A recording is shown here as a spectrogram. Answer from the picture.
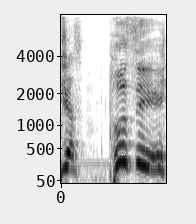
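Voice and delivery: imitating a friend's outraged rant, high and loud; mock outraged yell. Friend rants at his buddy, mock outraged yell. Retelling movie friend's outburst.

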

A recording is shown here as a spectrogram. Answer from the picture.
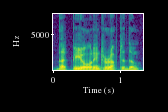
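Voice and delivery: ordinary delivery, nothing marked

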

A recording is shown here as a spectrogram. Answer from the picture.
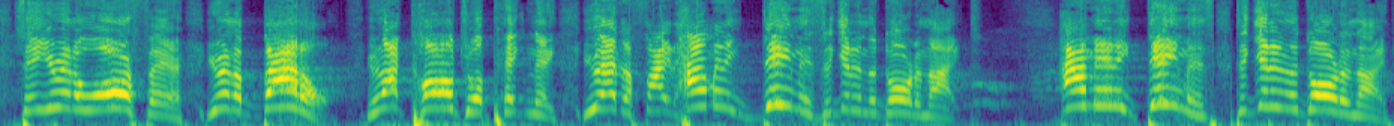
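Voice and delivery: loud, driving preacher's call; rally them for battle; shouting warfare sermon; preaching at full force. Acted.

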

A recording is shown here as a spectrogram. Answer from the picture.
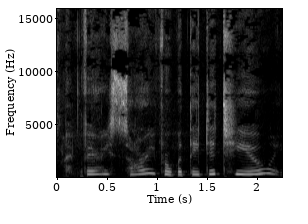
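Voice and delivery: put-on high, gentle girl's voice; tender childlike apology; soft, tender. A narrator's reading. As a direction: soothe a hurt creature. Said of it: "Annie said softly to the raven".

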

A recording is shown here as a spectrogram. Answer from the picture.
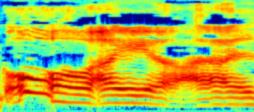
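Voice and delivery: put-on high, slow doting old French lady; old French woman. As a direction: coo like a sweet old French grandma. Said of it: "It would be like".

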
